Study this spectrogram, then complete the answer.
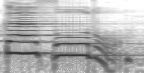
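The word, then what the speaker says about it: كَثُرَ: Au kathuru. Kemudian ro apabila berhenti dibacanya secara tafkhim. Kenapa? Ro-nya ini kan pasti jadi sukun kalau berhenti. Huruf sebelumnya dhammah ya, barisnya di atas, maka ro-nya tebal.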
